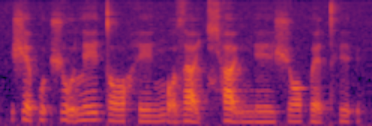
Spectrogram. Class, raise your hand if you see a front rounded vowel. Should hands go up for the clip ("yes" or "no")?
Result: no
